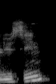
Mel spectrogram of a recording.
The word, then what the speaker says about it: Lucine: we have also lucine so i pronounce it with the french accent uh lucine and is the first pharma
